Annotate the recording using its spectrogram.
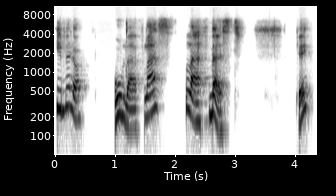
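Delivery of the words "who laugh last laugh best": "laugh" as "laf", slower. Shown as a demonstration. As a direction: say "Who laugh last, laugh best" slowly with F in laugh. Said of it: "Quem ri por último". ("laugh" com som de F, devagar)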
